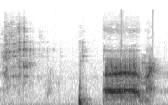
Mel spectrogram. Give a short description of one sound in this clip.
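A glass is set down on a table.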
